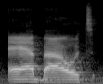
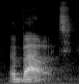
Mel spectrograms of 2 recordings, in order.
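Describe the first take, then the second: First: The first vowel is a full, clear vowel. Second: The first vowel is a reduced schwa. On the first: The speaker calls it wrong. "we don't actually say about" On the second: The speaker calls it right. "If we're speaking normal casual English, we say about"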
